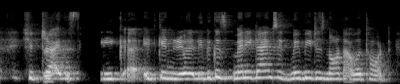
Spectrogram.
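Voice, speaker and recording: A woman who teaches pranic healing, answering interview questions in a casual, lively way, laughing often and letting her phrases fade softly at the end. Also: sits high, fast talker, slight background noise.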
